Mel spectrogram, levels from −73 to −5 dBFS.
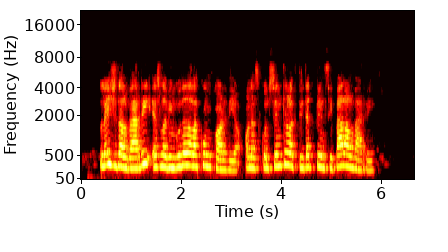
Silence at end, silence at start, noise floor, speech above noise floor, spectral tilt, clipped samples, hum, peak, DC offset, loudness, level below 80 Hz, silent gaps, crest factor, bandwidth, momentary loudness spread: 0.8 s; 0.4 s; -76 dBFS; 58 dB; -5 dB/octave; under 0.1%; none; -2 dBFS; under 0.1%; -18 LUFS; -64 dBFS; none; 16 dB; 7.4 kHz; 9 LU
